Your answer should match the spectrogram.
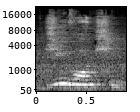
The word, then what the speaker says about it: Givenchy: Okay, kung French tayo, we would say Givenchy.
